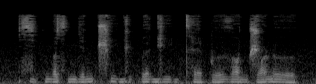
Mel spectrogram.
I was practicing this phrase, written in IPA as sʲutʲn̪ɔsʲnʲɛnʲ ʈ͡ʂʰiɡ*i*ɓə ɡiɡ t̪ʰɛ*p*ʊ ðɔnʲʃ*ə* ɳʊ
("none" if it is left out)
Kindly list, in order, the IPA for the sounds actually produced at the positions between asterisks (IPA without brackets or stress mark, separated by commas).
y, p, ɔ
